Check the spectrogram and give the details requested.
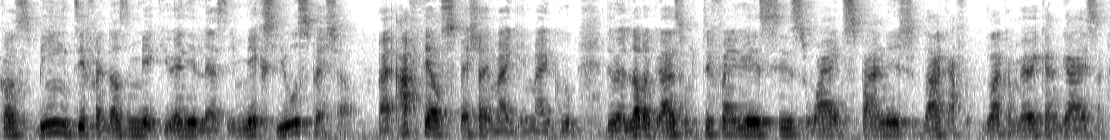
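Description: A man from Cameroon talks to his podcast listeners in an earnest, motivational tone, often restarting his sentences. His voice sits at a medium pitch and carries a noticeable room echo. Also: warm tone. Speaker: podcast host. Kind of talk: solo podcast monologue.

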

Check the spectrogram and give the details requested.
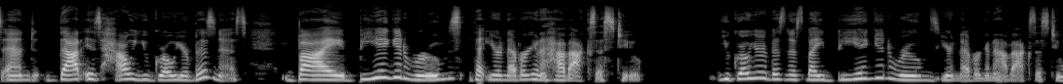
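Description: Raspy, upbeat woman podcast host. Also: mid-range voice. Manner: enthusiastic, motivational, chatty. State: voice getting raspy, not feeling great. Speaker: podcast host and business owner. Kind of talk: casual solo podcast talk.

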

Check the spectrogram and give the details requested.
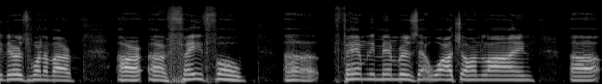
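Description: Pastor, 50, hoarse and losing his voice, high-pitched, dry close sound, energetic preaching. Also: no room sound. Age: 50s. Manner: energetic, calls out to congregation. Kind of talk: sermon. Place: small venue with congregation.

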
